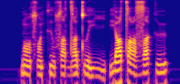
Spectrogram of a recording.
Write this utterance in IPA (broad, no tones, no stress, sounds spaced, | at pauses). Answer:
ɠ õ sˤ õ kʲ o sʷ i dˤ ɐ tʷ e j i | j ʉ tˤ a zˤ i k ʉ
